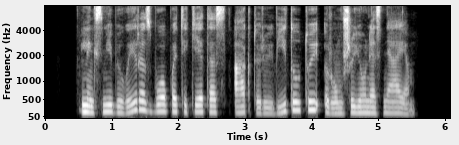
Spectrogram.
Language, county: Lithuanian, Šiauliai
